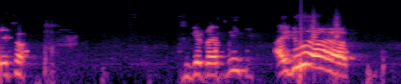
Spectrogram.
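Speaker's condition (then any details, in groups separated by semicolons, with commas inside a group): Cerebral palsy; uses wheelchair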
